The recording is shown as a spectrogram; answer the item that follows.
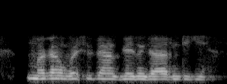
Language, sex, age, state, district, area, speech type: Kashmiri, male, 18-30, Jammu and Kashmir, Ganderbal, rural, conversation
